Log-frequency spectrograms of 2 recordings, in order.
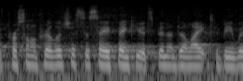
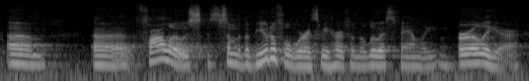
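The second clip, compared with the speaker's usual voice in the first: normal talking voice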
